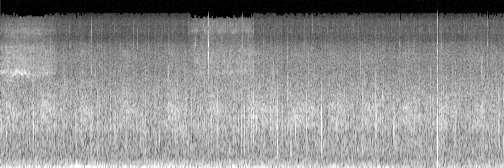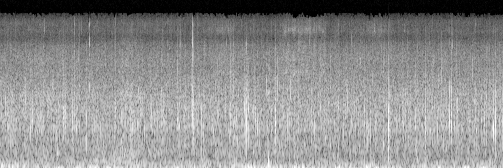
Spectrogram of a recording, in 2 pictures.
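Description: Steady rain falling on the river and the canoe, with scattered small drop ticks and one sharp tick a little before the middle.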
